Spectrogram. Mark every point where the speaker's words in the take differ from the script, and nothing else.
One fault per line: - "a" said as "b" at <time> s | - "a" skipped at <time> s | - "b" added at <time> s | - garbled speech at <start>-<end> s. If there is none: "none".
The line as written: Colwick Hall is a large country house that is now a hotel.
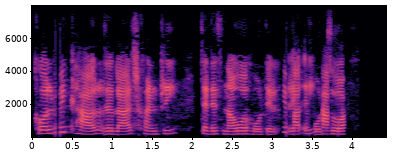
- "is" skipped at 0.9 s
- "house" skipped at 1.9 s
- garbled speech at 3.2-3.9 s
